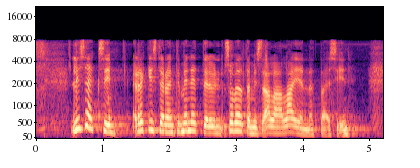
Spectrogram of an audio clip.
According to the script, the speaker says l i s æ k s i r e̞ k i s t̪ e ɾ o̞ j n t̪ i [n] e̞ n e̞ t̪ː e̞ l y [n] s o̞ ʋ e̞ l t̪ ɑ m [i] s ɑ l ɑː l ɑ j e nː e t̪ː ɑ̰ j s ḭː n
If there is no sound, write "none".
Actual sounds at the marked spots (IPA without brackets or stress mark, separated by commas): m, n, i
